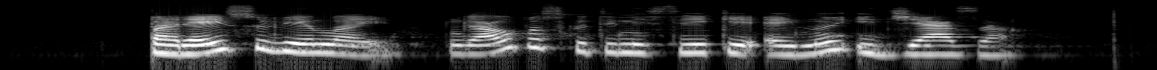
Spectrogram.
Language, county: Lithuanian, Marijampolė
